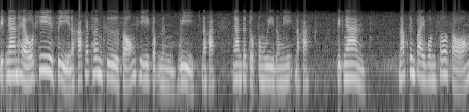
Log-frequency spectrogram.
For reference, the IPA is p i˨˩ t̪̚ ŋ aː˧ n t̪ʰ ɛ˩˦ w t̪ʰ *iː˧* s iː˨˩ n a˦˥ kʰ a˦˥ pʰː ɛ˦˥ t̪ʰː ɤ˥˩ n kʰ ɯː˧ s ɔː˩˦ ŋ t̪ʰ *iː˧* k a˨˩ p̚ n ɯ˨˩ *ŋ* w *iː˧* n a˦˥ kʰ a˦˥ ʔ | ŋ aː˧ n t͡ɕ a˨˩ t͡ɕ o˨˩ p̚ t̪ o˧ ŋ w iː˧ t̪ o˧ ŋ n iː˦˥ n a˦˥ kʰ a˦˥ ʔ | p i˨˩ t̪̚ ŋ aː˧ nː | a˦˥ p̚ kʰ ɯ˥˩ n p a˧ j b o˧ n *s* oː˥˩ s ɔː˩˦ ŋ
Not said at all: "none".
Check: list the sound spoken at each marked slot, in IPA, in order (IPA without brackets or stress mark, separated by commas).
iː˥˩, iː˧, ŋ, iː˧, s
